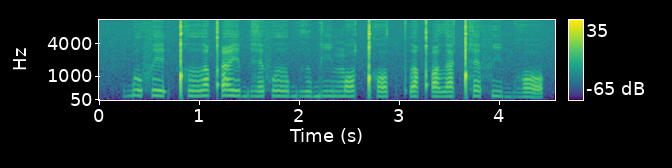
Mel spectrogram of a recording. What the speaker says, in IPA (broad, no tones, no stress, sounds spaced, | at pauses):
ɓ o f eː ʔ ǃʰ ɤː qʼ eː bʱ ɛ f ɤː bʱ ɯ b iː m ɔ ǃʰ ɔ t pʼ ɤ qʼ ɔ ð a ǃʰ ɛ f i bʱ ɔ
